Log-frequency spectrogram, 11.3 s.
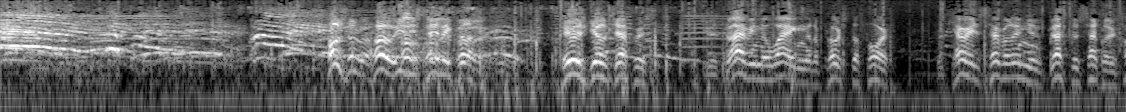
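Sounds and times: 
men from the fort cheering: 0.0s - 8.1s
speech: 3.4s - 6.6s, 7.2s - 11.2s.

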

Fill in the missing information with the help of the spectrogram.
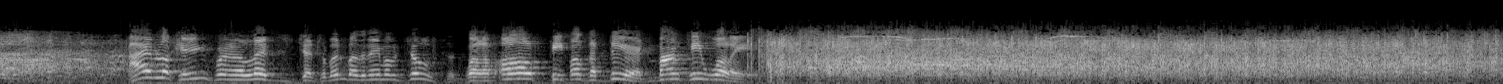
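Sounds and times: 
laughter: 0.0s - 1.6s
speech: 1.3s - 7.8s
audience applause: 7.5s - 15.0s.

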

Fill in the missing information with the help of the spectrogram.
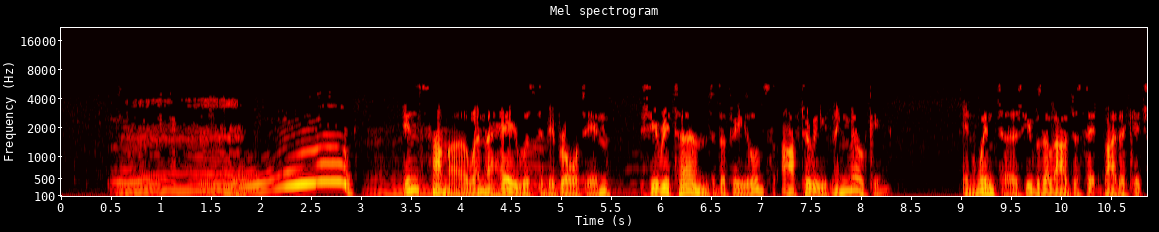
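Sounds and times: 
cows mooing: 0.5s - 5.8s
speech: 3.4s - 8.4s, 9.0s - 10.8s.

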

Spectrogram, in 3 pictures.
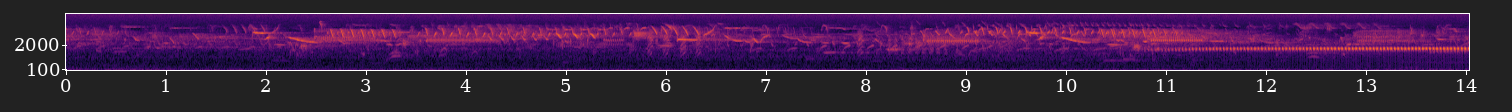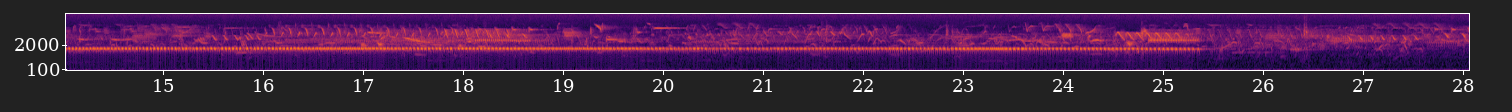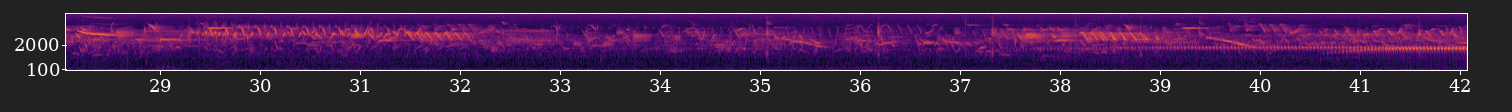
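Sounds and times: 
chorus of warbling and chattering songbirds: 0.0s - 42.0s
toad trilling: 11.0s - 25.4s, 39.0s - 42.0s.

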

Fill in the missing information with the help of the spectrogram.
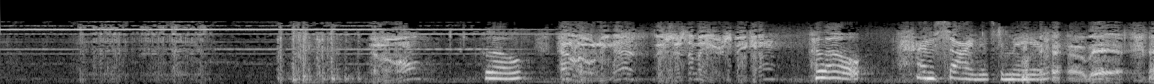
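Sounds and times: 
telephone ringing with metallic bell: 0.0s - 6.7s
clattering knocks: 2.8s - 3.8s
speech: 6.9s - 11.5s.

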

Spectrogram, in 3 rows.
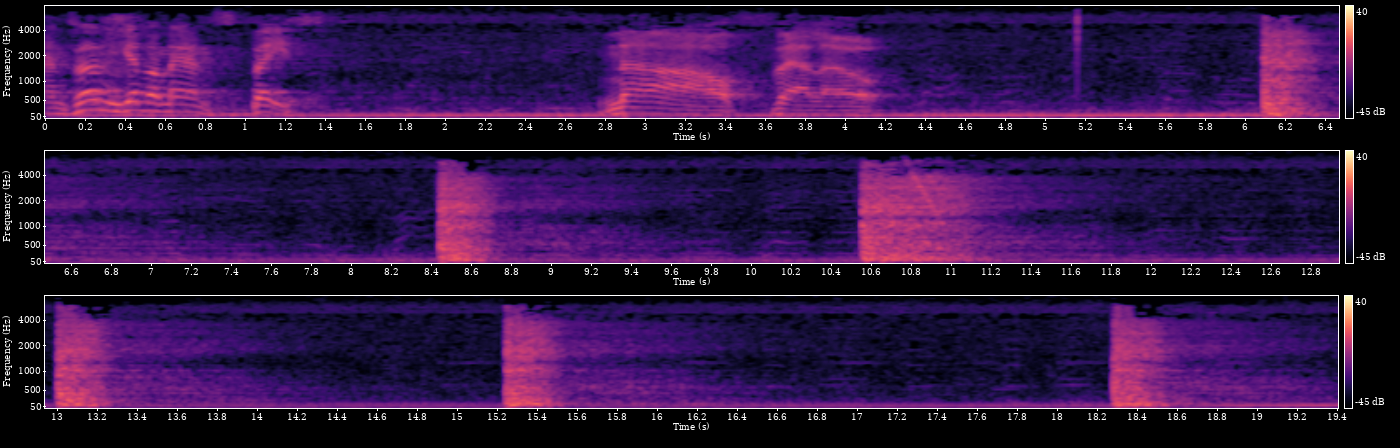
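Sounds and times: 
speech: 0.0s - 1.6s, 2.8s - 4.3s
low steady hum: 0.0s - 19.3s
gunshots in a target shooting match: 6.1s - 7.0s, 8.4s - 9.3s, 10.5s - 11.7s, 13.0s - 14.0s, 15.2s - 16.3s, 18.3s - 19.2s.

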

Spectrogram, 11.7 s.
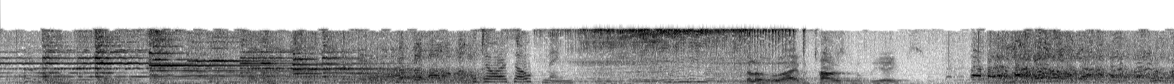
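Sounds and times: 
doorbell chiming: 0.0s - 4.6s
laughter: 3.6s - 5.3s, 9.5s - 11.7s
speech: 5.0s - 6.1s, 7.4s - 11.7s.

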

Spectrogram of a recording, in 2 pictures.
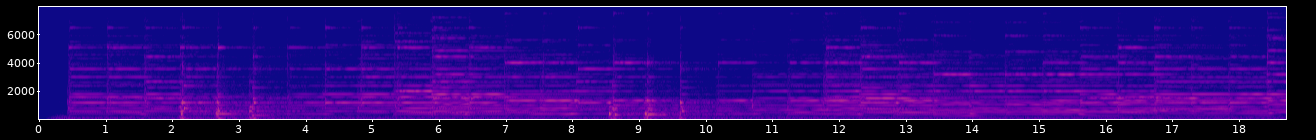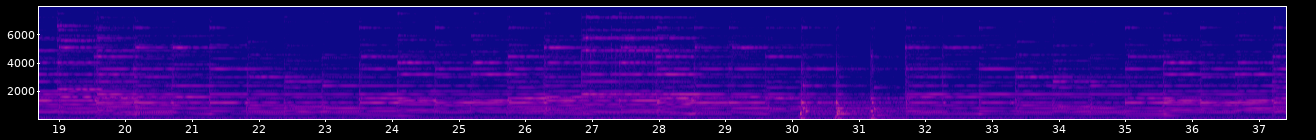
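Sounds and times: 
handbell music: 0.3s - 37.3s.

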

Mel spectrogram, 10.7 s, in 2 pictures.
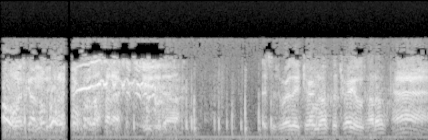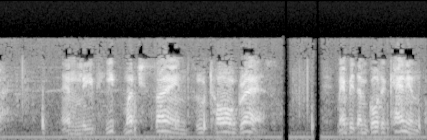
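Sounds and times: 
horse neighing: 0.9s - 2.4s
speech: 3.7s - 5.5s, 6.1s - 8.8s, 9.6s - 10.6s.

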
